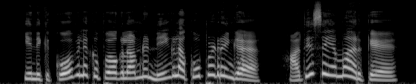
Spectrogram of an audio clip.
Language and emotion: Tamil, surprised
